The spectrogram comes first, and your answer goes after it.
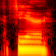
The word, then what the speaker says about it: kefir: the list of foods to eat and drink kefir or kefir however you want to pronounce it so we're still doing one cup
